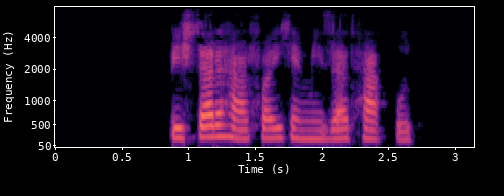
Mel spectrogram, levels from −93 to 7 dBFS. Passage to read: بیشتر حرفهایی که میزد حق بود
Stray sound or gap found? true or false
false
